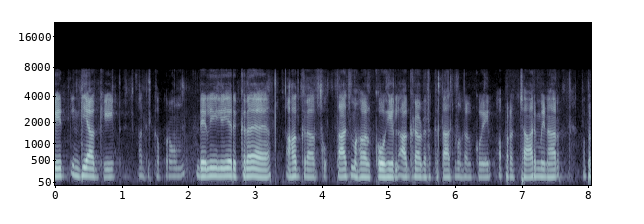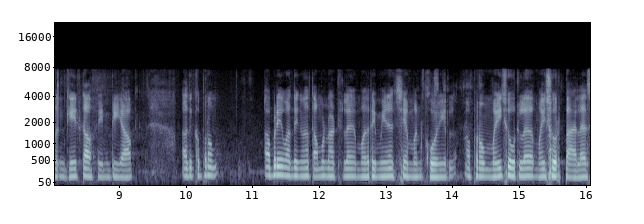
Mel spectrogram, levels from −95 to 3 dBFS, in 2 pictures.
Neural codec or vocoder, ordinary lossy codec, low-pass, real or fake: codec, 16 kHz, 4 kbps, FunCodec, trained on LibriTTS, 50 frames a second; none; none; fake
